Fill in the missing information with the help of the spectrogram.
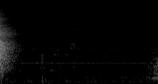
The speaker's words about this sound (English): Let's do the clap. 1, 2, 3.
